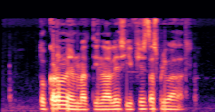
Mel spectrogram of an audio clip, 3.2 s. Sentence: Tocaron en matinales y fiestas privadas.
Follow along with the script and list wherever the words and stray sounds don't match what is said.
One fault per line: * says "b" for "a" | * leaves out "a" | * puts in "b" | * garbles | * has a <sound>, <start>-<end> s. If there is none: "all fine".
all fine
